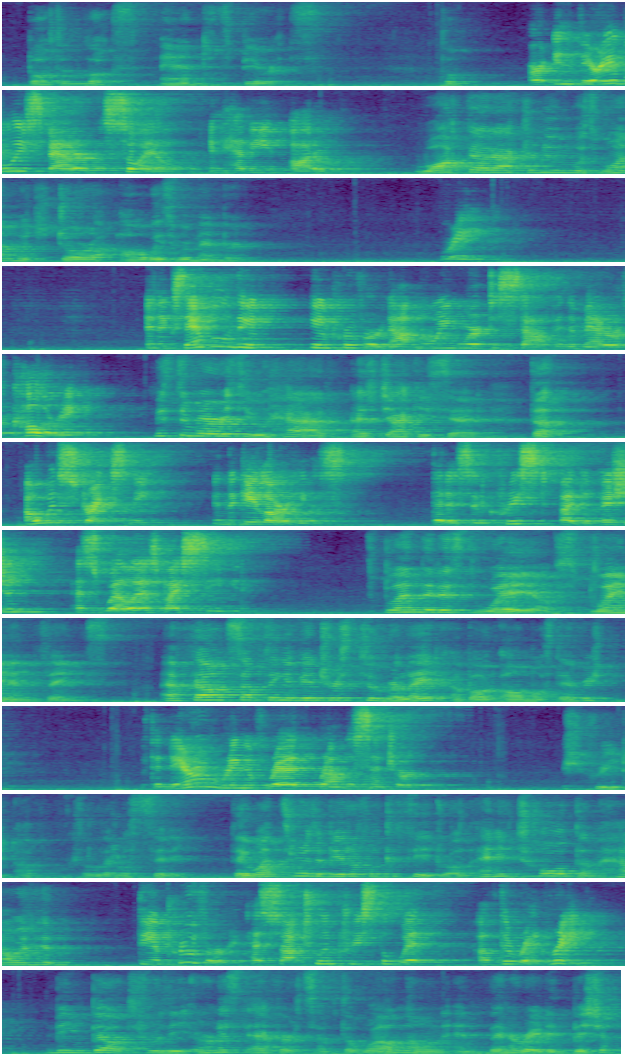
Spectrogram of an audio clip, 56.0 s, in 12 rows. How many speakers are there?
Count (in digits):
2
